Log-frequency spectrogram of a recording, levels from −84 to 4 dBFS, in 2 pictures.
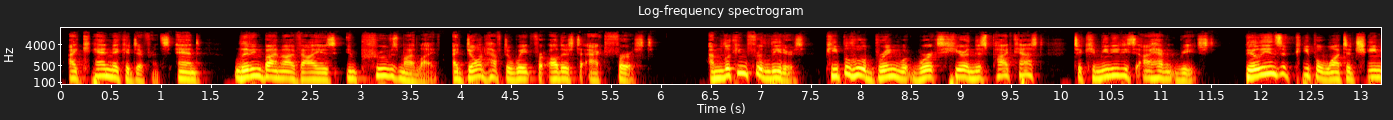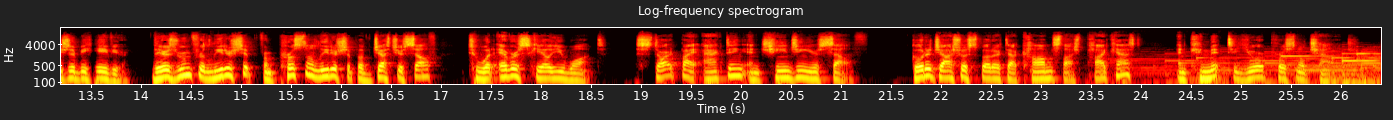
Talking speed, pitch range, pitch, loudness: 185 wpm, 135-170 Hz, 150 Hz, -20 LUFS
